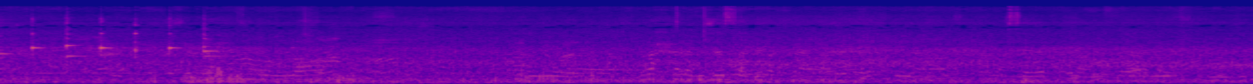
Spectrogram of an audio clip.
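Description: A woman speaks into microphones held up close.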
